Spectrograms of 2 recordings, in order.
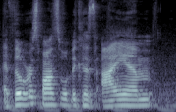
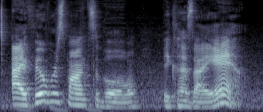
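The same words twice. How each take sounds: First: The sentence is read quickly. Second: The sentence is read more slowly. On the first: The speaker calls it wrong. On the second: The speaker calls it right.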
